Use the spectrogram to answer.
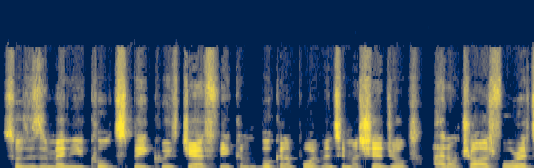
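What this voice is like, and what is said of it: English accent. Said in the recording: “I live in England, as you can probably tell from my accent... most people say, where the heck are you from? I can't tell where your accent is from. I'm in England”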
